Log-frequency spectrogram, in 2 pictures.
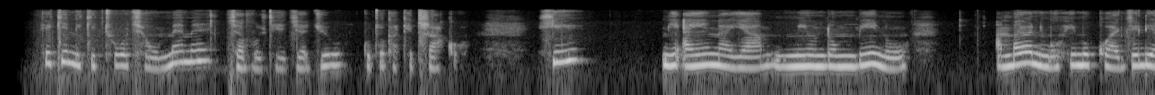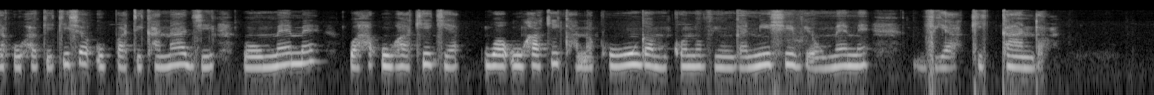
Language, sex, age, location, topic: Swahili, female, 18-24, Nairobi, government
